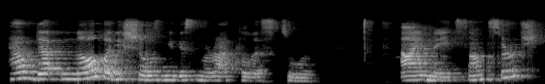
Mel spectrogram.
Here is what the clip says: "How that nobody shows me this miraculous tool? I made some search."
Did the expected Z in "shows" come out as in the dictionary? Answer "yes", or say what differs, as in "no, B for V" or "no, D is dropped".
yes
